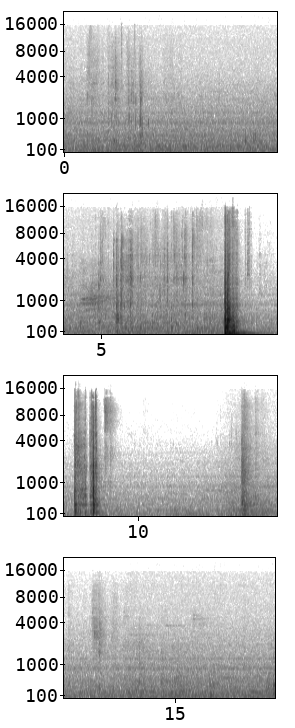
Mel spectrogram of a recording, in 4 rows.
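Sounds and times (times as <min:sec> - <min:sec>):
loud thunk: 0:07.5 - 0:08.2.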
